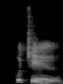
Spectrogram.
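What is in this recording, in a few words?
"kucir", Malay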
